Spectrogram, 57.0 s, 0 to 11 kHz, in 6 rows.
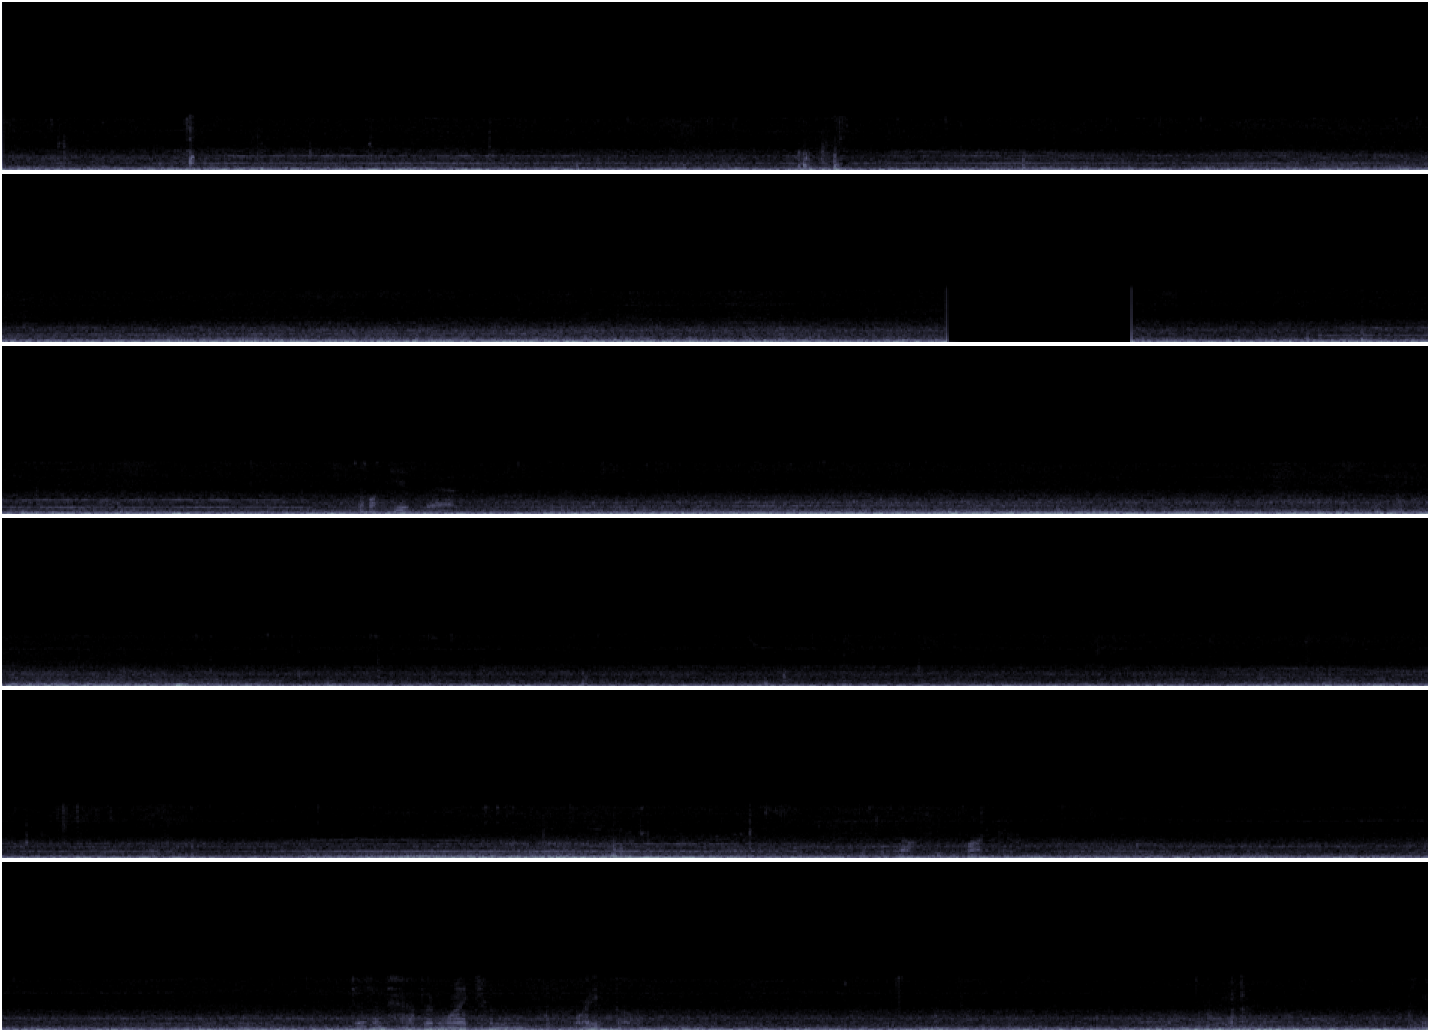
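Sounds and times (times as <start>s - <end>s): low road rumble: 0.0s - 15.8s, 17.0s - 57.0s
faint steady squeak: 1.0s - 10.8s, 35.7s - 48.9s.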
